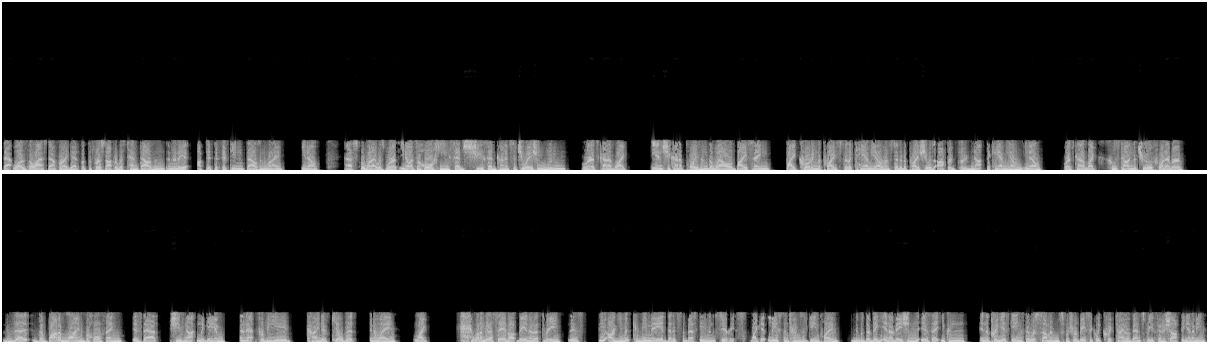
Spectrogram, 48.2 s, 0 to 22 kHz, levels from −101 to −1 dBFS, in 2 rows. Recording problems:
distortion; heavy; 28% of the sound clipped
garbled, watery; badly; nothing above 4 kHz

